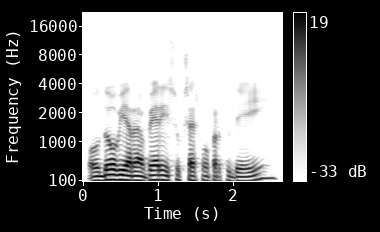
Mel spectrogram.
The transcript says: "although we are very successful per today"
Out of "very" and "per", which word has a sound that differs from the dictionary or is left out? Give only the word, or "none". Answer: per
